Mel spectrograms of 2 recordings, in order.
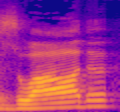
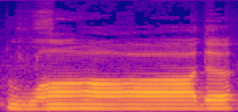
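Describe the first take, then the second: First: It begins with a z-like buzzing sound. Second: It begins with a single heavy consonant. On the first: The speaker calls it wrong. "ये दोनों ही गलत हैं" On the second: The speaker calls it right. "यह है इसकी सही अदायगी"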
